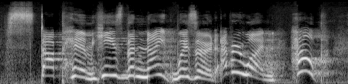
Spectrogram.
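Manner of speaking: high, urgent cry to a crowd; calling for help. Acted. Player calls crowd to stop villain.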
